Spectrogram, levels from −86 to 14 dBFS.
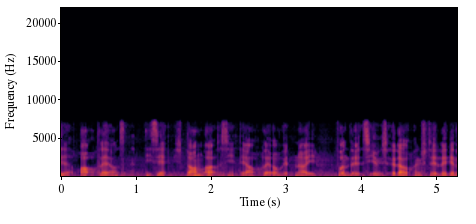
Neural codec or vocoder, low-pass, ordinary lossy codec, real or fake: autoencoder, 22.05 kHz, a latent of 192 numbers a frame, VITS, trained on many speakers; 7.2 kHz; none; fake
